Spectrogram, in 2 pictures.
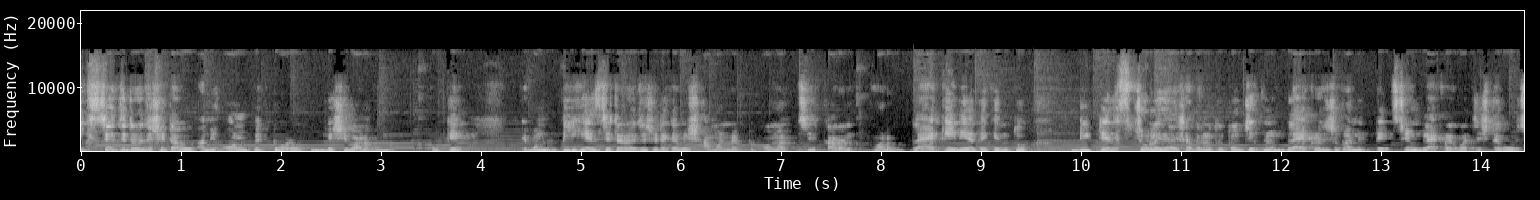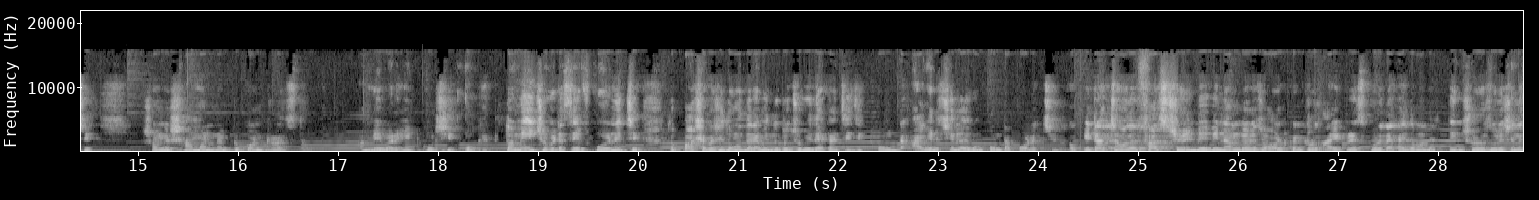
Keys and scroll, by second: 26.4 ctrl+alt+i.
